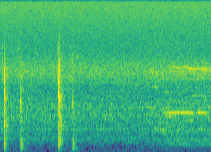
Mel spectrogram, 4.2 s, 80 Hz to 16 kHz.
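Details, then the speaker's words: Sony PS2 SCPH-50001 on reboot with a Final Fantasy IX disc that previously wouldn't play: a few irregular clunks as the disc spins up and the laser seeks, then a faint steady whir. The drive keeps spinning without reading and ends in a disk read error. "This is what I tried to play before. Final Fantasy 9, 8, 8. Wouldn't play. It would spin and spin and spin."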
